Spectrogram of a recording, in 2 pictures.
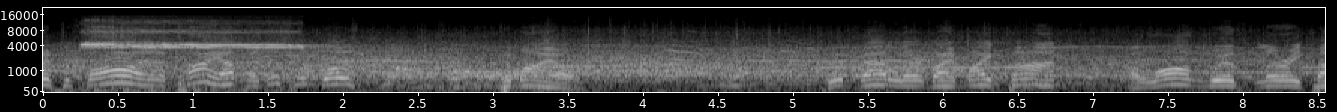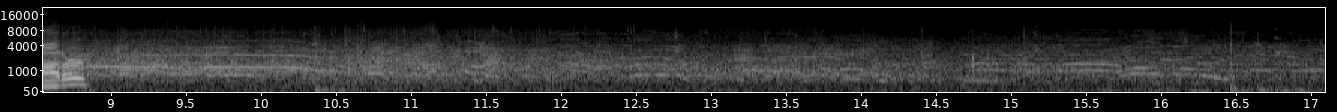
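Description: A large crowd roars and cheers in an echoing arena, slowly quieting down.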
